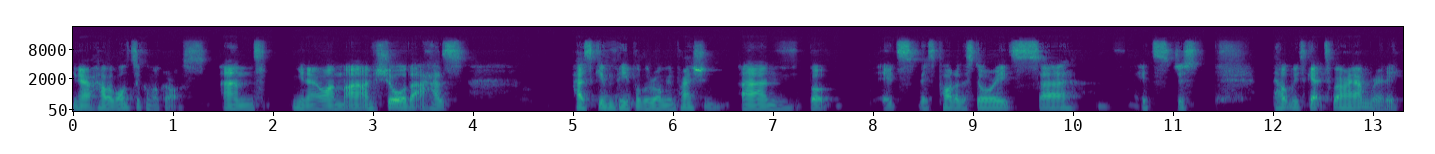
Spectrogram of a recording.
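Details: Adult man who has stammered since he could speak and also has epilepsy; he is more fluent before large crowds than on the phone or one-to-one, and still gets complete blocks; stuttering.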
